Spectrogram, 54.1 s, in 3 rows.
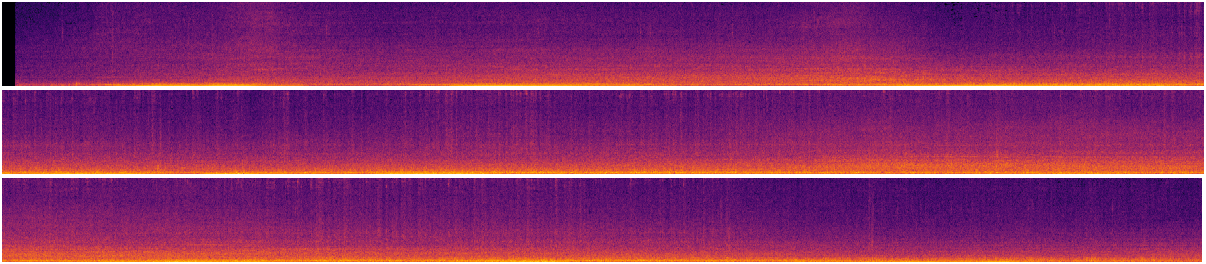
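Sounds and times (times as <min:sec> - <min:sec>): road and tyre noise: 0:00.2 - 0:54.0
car engine accelerating: 0:00.7 - 0:54.0.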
